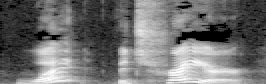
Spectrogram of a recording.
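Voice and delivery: astonished scream. A narrator's reading. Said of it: "Philip screamed in astonishment".

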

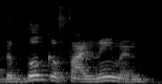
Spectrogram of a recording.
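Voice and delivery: ordinary talk

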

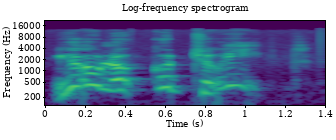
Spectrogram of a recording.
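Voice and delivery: high, slow bleating lamb; a hungry lamb calling after him. A narrator's reading. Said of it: "baahed the lamb".

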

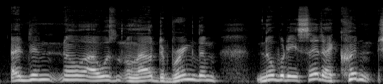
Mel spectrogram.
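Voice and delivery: worried self-defence; defensive. A narrator's reading. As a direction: protest innocently, voice lifted. Recruit defending herself against scolding.

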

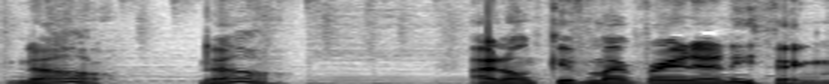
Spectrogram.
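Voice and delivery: normal talking voice

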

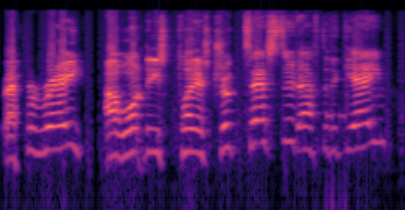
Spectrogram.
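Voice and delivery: high, loud mock outrage at the referee; mock referee complaint. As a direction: call out to the ref in mock fury.

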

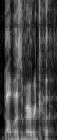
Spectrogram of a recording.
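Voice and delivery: loud, high hammed-up God bless America; mock patriotic cheer. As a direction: belt it like a proud patriot.

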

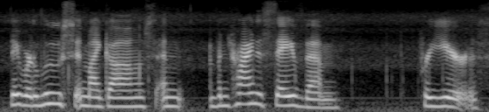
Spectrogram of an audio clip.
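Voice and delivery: finger pressed against mouth; talking around fingertip; speaking with finger on lips. Real, not acted. Seen 5: Fingertip pressed on lips/mouth corner while speaking, moves to chin later.

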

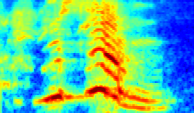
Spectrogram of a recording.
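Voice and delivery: laughing mock fright. Real, not acted. Learner reacts to grim proverb.

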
